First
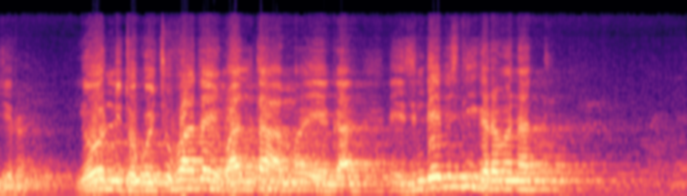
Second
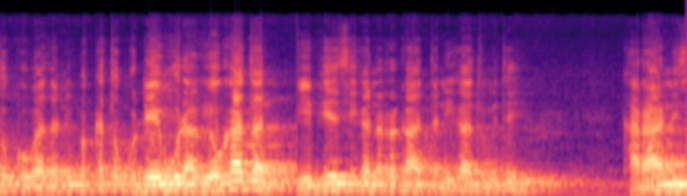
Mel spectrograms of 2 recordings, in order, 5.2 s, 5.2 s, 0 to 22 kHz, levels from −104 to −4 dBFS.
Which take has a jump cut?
second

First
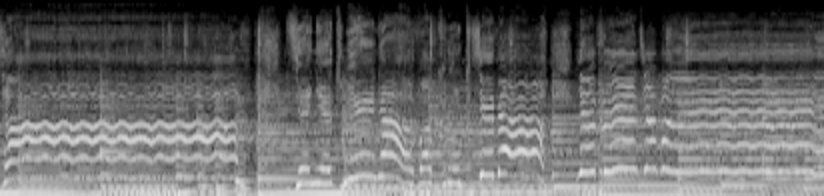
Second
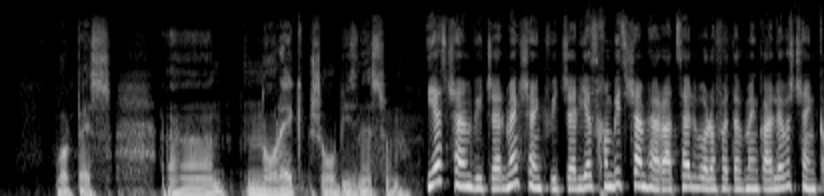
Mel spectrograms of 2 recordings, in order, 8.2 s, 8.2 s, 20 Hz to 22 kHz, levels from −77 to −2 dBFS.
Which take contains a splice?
second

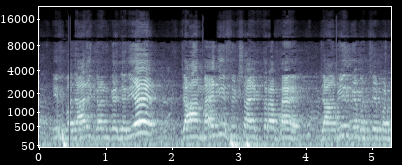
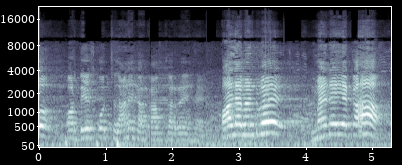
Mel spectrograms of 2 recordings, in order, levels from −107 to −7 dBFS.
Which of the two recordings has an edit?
second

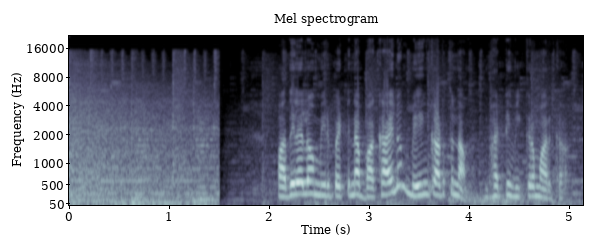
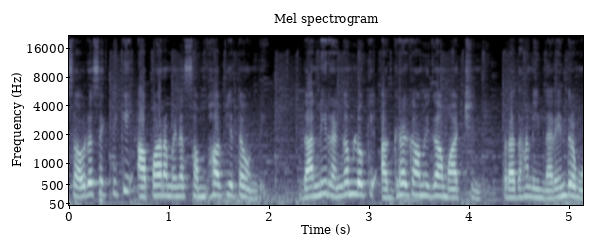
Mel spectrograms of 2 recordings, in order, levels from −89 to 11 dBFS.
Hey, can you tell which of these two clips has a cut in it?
first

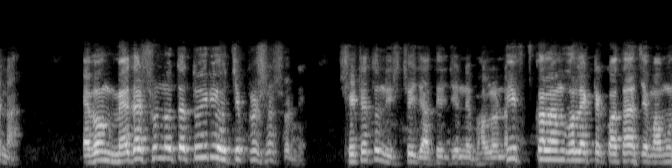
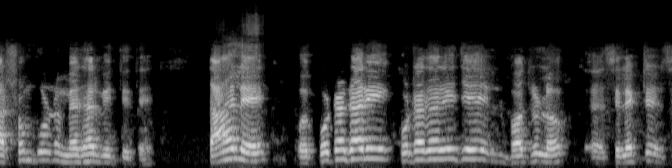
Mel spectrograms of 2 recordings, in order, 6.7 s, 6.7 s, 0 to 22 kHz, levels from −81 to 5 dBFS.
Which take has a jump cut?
first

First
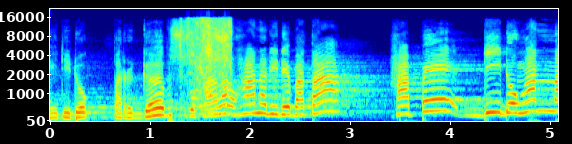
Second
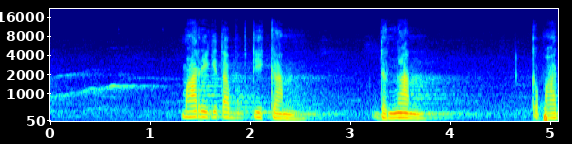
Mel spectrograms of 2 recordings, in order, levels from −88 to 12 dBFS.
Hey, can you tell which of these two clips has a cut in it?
first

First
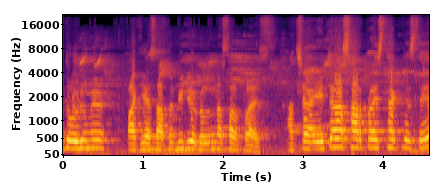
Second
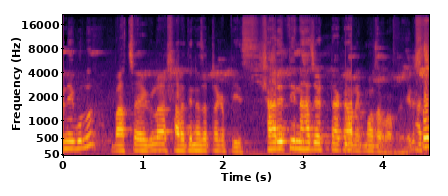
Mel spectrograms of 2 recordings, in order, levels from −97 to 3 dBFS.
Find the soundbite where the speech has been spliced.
second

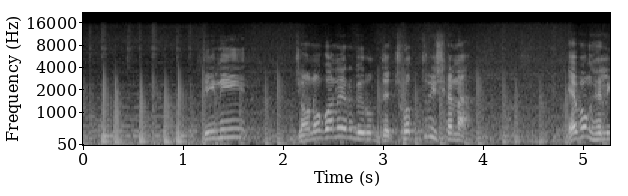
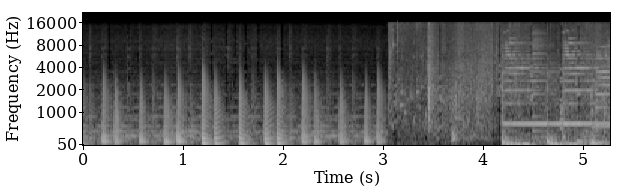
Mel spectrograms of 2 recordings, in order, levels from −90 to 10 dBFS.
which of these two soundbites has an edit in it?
first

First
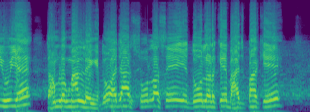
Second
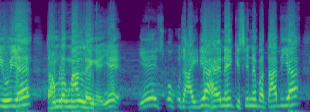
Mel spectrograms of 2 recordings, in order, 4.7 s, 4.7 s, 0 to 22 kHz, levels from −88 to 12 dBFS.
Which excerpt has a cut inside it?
first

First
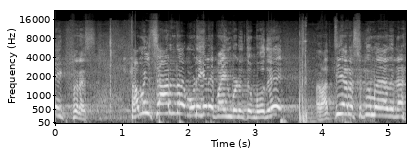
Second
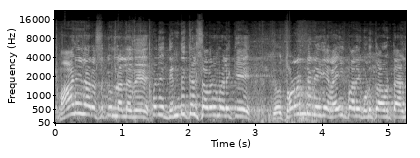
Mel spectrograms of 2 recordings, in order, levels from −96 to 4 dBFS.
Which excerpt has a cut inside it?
second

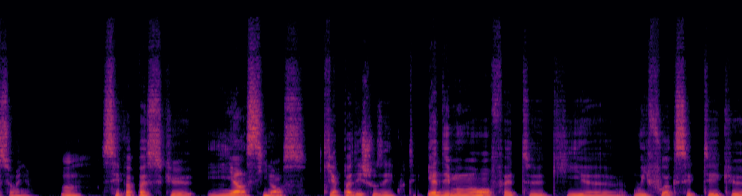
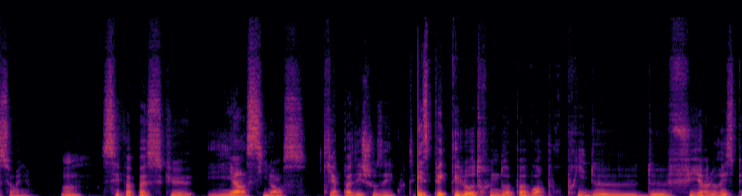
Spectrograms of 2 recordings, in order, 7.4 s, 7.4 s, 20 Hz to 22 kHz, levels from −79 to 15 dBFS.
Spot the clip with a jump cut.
second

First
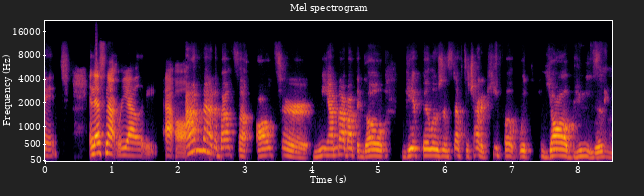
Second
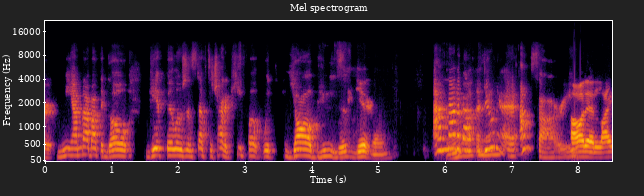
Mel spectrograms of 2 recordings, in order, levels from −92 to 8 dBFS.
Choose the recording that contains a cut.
first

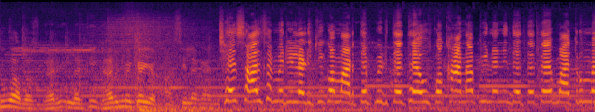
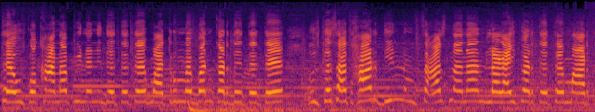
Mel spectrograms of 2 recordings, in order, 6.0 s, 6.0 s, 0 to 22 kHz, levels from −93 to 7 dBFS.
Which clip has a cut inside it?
first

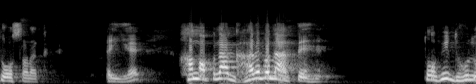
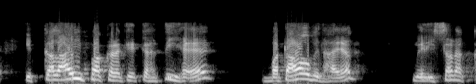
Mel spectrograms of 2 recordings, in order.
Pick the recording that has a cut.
first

